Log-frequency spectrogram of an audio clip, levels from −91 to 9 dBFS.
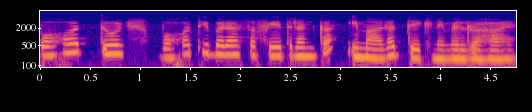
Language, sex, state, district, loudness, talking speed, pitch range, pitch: Hindi, female, Bihar, Gopalganj, -24 LUFS, 175 wpm, 185-250 Hz, 220 Hz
